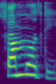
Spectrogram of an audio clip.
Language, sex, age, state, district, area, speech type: Bengali, female, 18-30, West Bengal, Jhargram, rural, read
